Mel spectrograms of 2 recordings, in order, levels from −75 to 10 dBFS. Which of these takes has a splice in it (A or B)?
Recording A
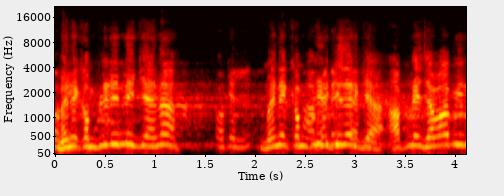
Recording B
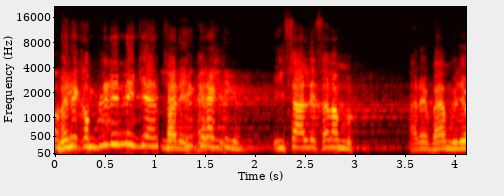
B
